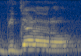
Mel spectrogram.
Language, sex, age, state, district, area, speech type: Odia, male, 18-30, Odisha, Nabarangpur, urban, spontaneous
